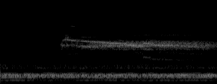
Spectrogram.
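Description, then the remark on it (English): A hawk's thin, high cry sets in partway through and holds steady to the end, moderately clear above a low, constant background hum with no talking, over a silent crowd in a plaza. “We can hear the hawks.”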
